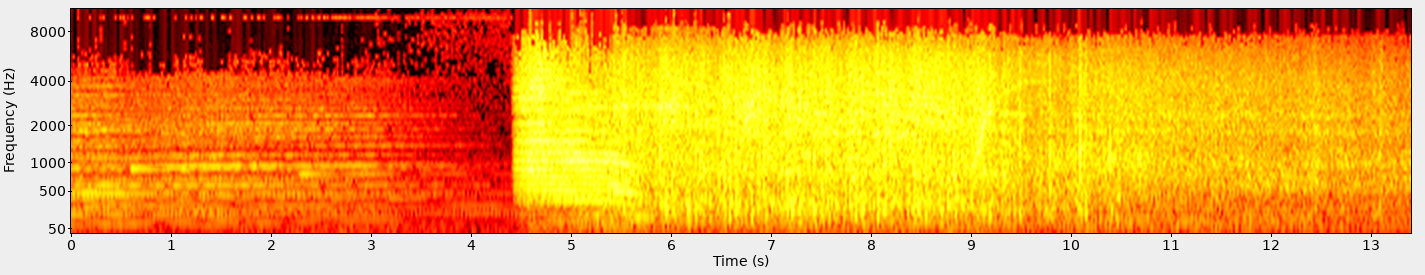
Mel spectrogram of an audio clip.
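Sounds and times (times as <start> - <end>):
train horn blast: 4.4 - 6.5
train wheels clattering on rails: 4.5 - 13.3.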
